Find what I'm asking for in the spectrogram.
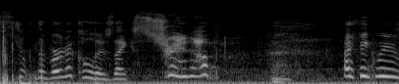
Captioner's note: laughs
